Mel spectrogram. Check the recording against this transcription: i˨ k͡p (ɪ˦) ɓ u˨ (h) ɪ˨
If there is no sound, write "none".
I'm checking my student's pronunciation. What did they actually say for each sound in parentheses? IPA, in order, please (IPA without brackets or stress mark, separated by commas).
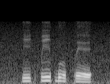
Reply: i˦, p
